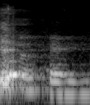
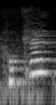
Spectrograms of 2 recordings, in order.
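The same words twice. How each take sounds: First: Small mock-tearful answer; hammed-up weepy agreement, louder; blubbering mess. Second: Very high questioning lilt; mock-soothing check-in, louder and squeaky high; coaxing colleague. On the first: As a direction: give in like someone who has been crying. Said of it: "I was just a blubbering mess". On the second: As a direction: lift it right up into a coaxing question. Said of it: "and she's like".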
